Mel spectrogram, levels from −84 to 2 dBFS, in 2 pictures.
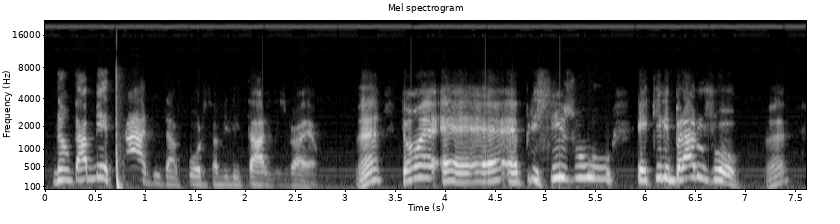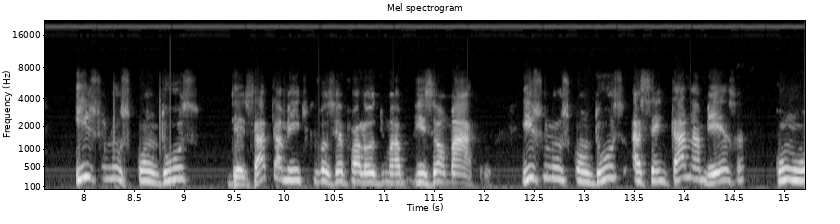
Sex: male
